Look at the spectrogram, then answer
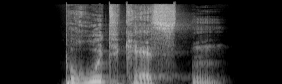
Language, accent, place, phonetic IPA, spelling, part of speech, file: German, Germany, Berlin, [ˈbʁuːtˌkɛstn̩], Brutkästen, noun, De-Brutkästen.ogg
- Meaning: plural of Brutkasten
